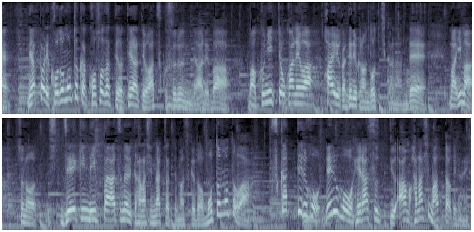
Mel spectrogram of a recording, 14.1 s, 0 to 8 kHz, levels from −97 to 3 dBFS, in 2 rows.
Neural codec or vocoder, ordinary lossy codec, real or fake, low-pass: none; none; real; none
